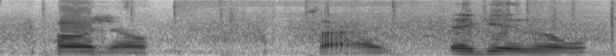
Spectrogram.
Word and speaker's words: Peugeot: Peggott, or I'm saying Peugeot. Sorry, I get a little trained on that one because I used to call Peggott. It's Peugeot or Peugeot because the T is silent.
